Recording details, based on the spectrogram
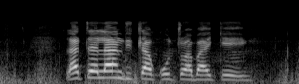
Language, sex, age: Southern Sotho, female, 24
